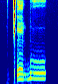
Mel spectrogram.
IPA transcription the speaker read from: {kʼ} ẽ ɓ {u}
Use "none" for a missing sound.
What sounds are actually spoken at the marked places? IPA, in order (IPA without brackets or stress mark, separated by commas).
kʼ, u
